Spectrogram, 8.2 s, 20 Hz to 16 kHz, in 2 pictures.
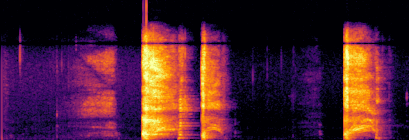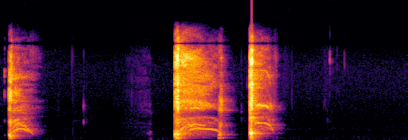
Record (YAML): three_cough_length: 8.2 s
three_cough_amplitude: 31113
three_cough_signal_mean_std_ratio: 0.26
survey_phase: beta (2021-08-13 to 2022-03-07)
age: 65+
gender: Female
wearing_mask: 'No'
symptom_none: true
smoker_status: Never smoked
respiratory_condition_asthma: false
respiratory_condition_other: false
recruitment_source: REACT
submission_delay: 1 day
covid_test_result: Negative
covid_test_method: RT-qPCR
